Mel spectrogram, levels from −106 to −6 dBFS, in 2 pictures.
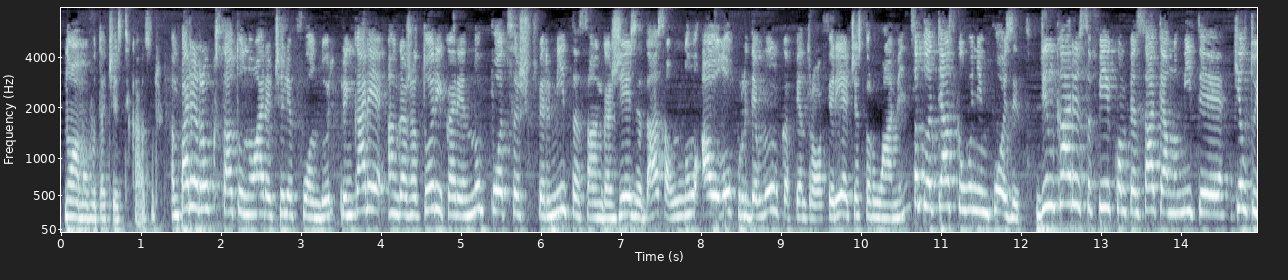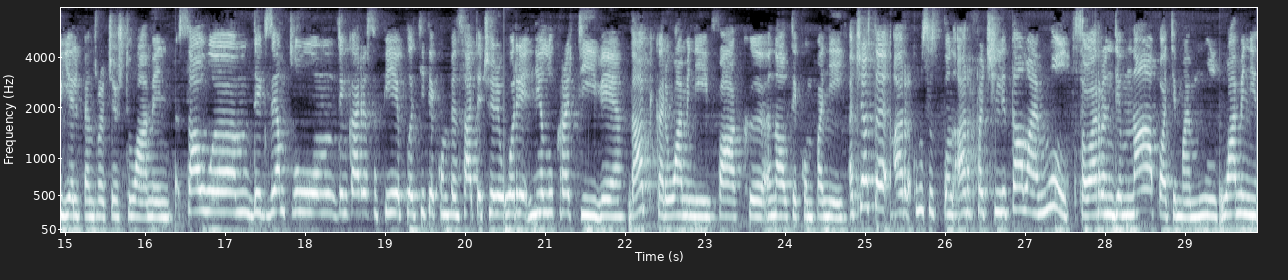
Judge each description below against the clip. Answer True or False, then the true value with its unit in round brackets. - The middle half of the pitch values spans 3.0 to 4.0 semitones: True (3.7 semitones)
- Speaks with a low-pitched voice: False (250 Hz)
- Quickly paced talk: True (175 wpm)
